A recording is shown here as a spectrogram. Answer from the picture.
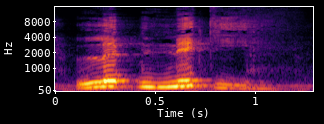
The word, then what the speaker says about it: Lipnicki: I got his name wrong. His name is Jonathan Lipnicki. – Okay, Jonathan Lipnicki. – Lipnicki.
